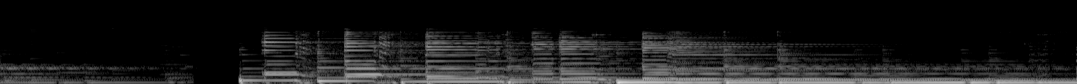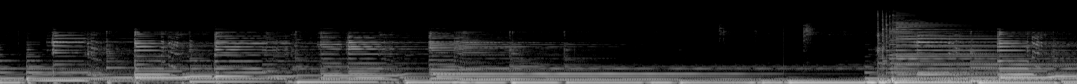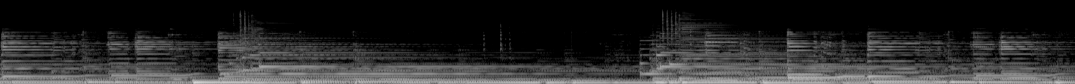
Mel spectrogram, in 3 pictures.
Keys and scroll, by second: 30.2-31.5 typing, 31.8 Return.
